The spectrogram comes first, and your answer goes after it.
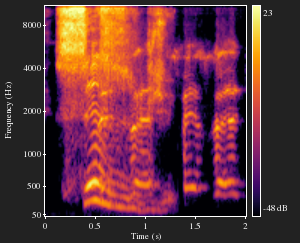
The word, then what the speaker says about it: syzygy: All words that have that sort of no vowel. Well, like synergy or something. I mean, that's the way they're accented. So I would just go that way.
